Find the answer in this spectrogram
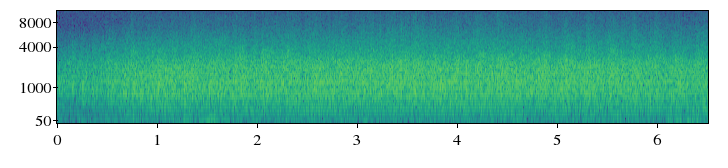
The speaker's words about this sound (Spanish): Esta es la ovación que nuestros oyentes le dispensan al esfuerzo realizado por nuestros machos ibéricos, que agradecemos de su parte.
